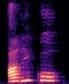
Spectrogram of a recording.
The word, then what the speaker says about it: haricots: allez oui c'est bien le mot haricots haricots 1 h aspiré si vous vous rappelez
